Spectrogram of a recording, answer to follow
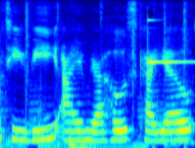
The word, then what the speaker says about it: Qiayel: I am your host cyle it is spelled with a q but it is pronounced cyle and today I have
